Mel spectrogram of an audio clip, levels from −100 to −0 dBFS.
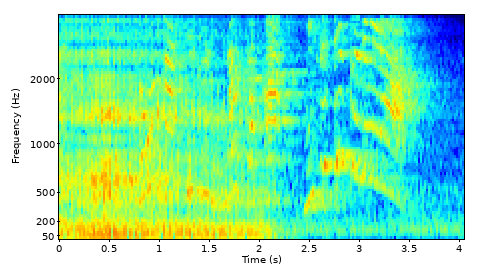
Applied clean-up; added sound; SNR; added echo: none; Growling; -3 dB; reverberation time 0.8 s.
